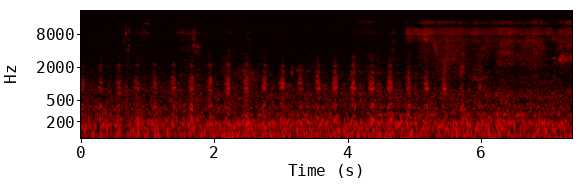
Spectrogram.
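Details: Great Pyrenees Alain, a male born 2014, tired after a shampoo that left him white, pants in quick, steady breaths, roughly four per second, with soft pulsing huffs throughout and faint background talk.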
